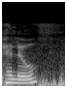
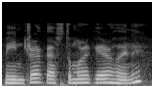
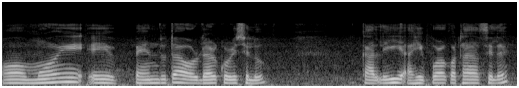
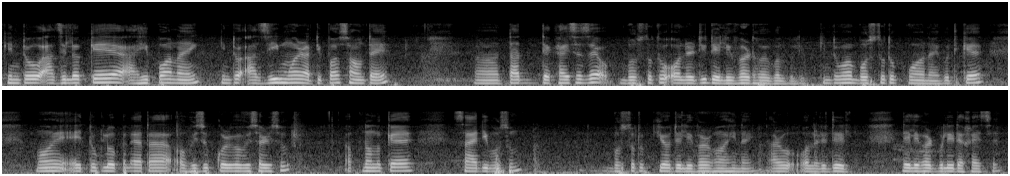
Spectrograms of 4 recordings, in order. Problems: background sounds at intervals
